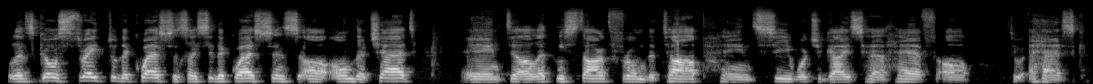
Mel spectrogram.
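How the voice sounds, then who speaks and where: A man's voice: medium pitch, steady tone, slow. Man hosting a live stream. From Poland. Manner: loose and chatty, frequent "uh" and "you know", slightly non-native phrasing. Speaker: live-stream host answering viewer questions.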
